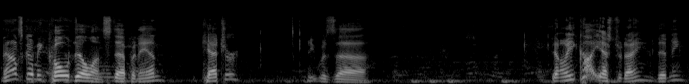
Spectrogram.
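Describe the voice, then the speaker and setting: A man's voice: fairly high pitch, moderate pace, faint music behind. Chatty man calling a baseball game. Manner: lively, rises sharply on big plays; chatty, laughs with his partner. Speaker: play-by-play announcer. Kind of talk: baseball commentary.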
